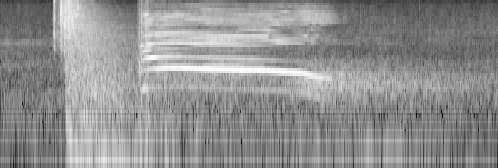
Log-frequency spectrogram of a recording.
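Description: A young boy screams in anguish.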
